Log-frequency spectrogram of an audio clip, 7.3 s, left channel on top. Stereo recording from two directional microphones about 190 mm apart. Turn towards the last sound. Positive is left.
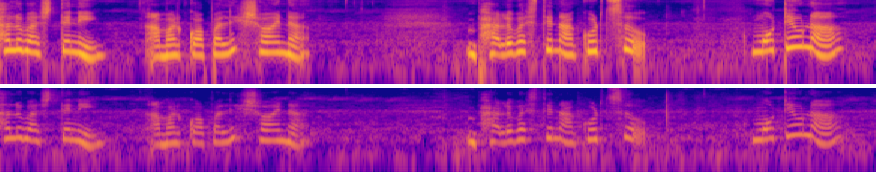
turn(degrees=50)  # may be behind; listen again after turning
